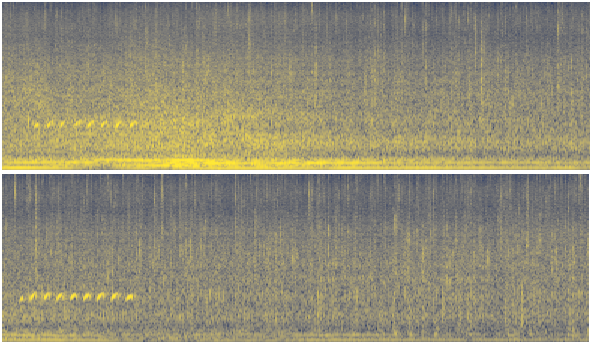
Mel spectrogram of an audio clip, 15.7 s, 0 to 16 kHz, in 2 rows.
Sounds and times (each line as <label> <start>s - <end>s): Rain sound 0.0s - 15.6s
